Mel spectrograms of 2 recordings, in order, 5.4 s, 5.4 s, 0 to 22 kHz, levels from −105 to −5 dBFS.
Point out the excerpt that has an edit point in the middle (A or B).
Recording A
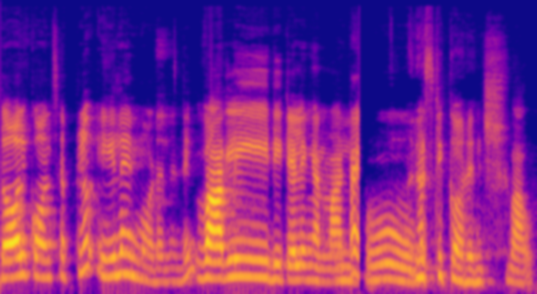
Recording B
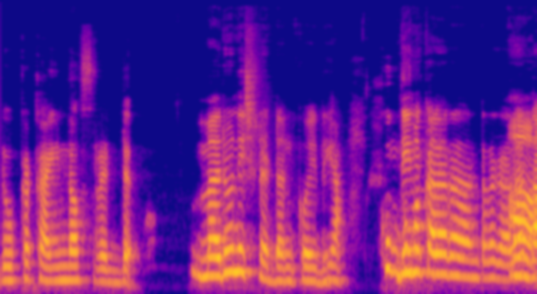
A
